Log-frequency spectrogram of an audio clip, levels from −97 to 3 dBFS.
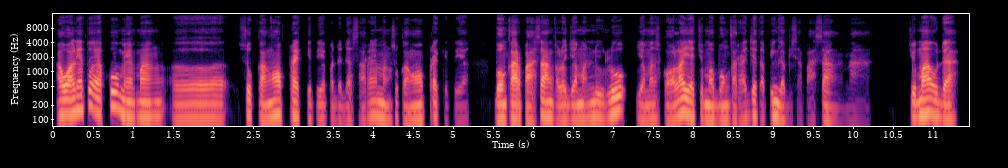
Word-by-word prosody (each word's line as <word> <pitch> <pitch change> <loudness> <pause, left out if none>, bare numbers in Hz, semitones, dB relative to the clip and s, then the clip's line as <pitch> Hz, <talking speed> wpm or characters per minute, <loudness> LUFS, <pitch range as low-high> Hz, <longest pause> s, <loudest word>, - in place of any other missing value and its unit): awalnya 135 +5 +6
tuh, 175 -5 +4
aku 190 +7 +2
memang, 120 -4 0
e 105 -2 -10 0.8
suka 120 -4 -3
ngoprek 125 +2 +1
gitu 105 0 -9
ya, 105 - -11
pada 100 -1 -13
dasarnya 95 +6 -7
emang 105 -4 -3
suka 90 -1 -7
ngoprek, 100 +1 -3
gitu 95 0 -17
ya. - - -16 0.4
Bongkar 105 0 +5
pasang 105 +5 +3
kalau 100 -2 -4
jaman 105 +1 -2
dulu 120 +7 +3 0.2
jaman 100 -1 -6
sekolah 105 +7 +2
ya, 125 - +4
cuma 105 -4 -1
bongkar 100 0 -5
aja 115 +3 -4
tapi 120 +1 -4
enggak 95 -4 -2
bisa 95 - -25
pasang. 95 -1 -7 0.2
Nah, 90 - -22 0.4
cuma 130 +4 +5
udah 105 -5 +1
105 Hz, 180 wpm, -24 LUFS, 100-125 Hz, 0.8 s, awalnya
